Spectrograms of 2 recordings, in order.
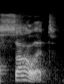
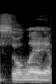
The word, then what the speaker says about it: Solet: My name is actually Paul Solet. It rhymes with wallet, but many people call me Solet, and I rarely correct them.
